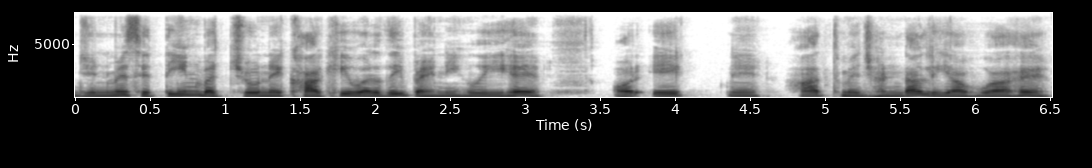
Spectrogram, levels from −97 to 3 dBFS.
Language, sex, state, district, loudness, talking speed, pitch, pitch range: Hindi, male, Chhattisgarh, Bastar, -16 LUFS, 175 wpm, 155 Hz, 145-165 Hz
